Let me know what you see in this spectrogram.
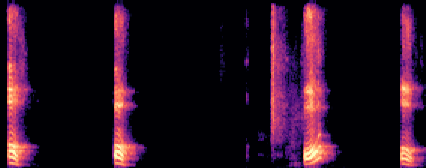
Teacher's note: Esta es una O abierta. Es una O con la boca más de A, ¿cierto? O.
